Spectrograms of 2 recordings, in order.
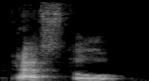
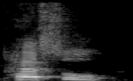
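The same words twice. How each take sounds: First: The T sound is pronounced in the middle. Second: The T sound is silent in the middle. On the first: The speaker calls it wrong. "it looks like it says pestle" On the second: The speaker calls it right. "but it's actually pestle"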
